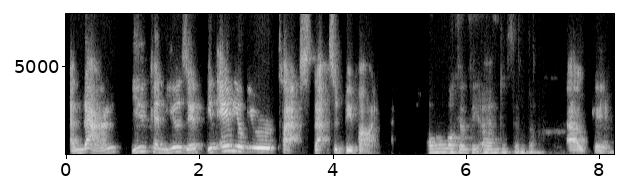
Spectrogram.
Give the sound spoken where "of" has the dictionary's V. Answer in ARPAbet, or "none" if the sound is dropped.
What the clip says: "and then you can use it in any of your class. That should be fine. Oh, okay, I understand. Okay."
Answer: V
